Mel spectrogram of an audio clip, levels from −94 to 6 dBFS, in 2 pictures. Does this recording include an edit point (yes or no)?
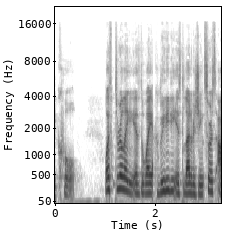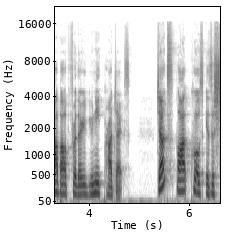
yes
